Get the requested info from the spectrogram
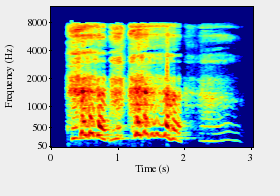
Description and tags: este audio hace parte del foley de "the Elephant's dream"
